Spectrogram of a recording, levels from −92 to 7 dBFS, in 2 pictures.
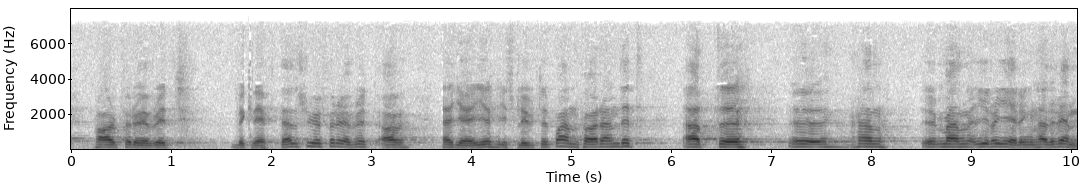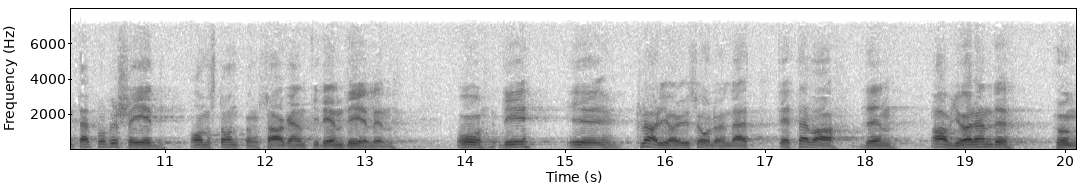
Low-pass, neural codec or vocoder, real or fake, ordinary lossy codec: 7.2 kHz; none; real; AAC, 32 kbps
